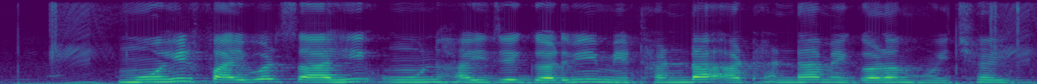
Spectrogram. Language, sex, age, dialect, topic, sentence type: Magahi, female, 25-30, Western, agriculture, statement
